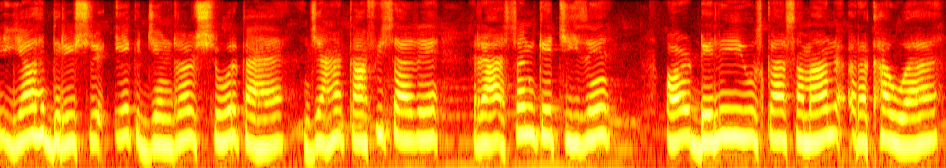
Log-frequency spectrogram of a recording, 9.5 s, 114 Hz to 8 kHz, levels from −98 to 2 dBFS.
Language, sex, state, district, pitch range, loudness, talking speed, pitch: Hindi, male, Jharkhand, Garhwa, 220-245 Hz, -14 LUFS, 135 wpm, 230 Hz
